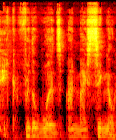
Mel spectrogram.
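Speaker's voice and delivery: whispered through clenched teeth. Reading a story aloud, a hurt boy gives his sister a signal: whispering through clenched teeth. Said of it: "he whispered through his clenched teeth".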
